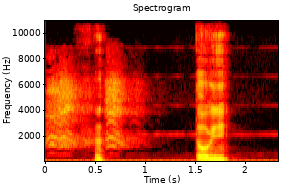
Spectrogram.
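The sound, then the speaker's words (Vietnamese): Crows cawing outside a window: two harsh caws, a short one followed by a longer, rasping one, with a faint background hiss. “thấy ở bên ngoài những con quạ đang bay đến đậu kín cửa sổ phòng cô ta. Quạ là loài chim mang đến sự xui xẻo. Tại sao chúng bay đến đông như thế này?”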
